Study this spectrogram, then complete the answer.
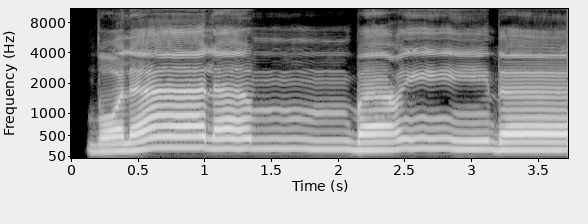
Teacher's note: দুই জবর থেকে এক জবরকে বাদ দিয়ে এক জবর দিয়ে এক আলিফ টান দিয়ে পড়তে হবে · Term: এওয়াজ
